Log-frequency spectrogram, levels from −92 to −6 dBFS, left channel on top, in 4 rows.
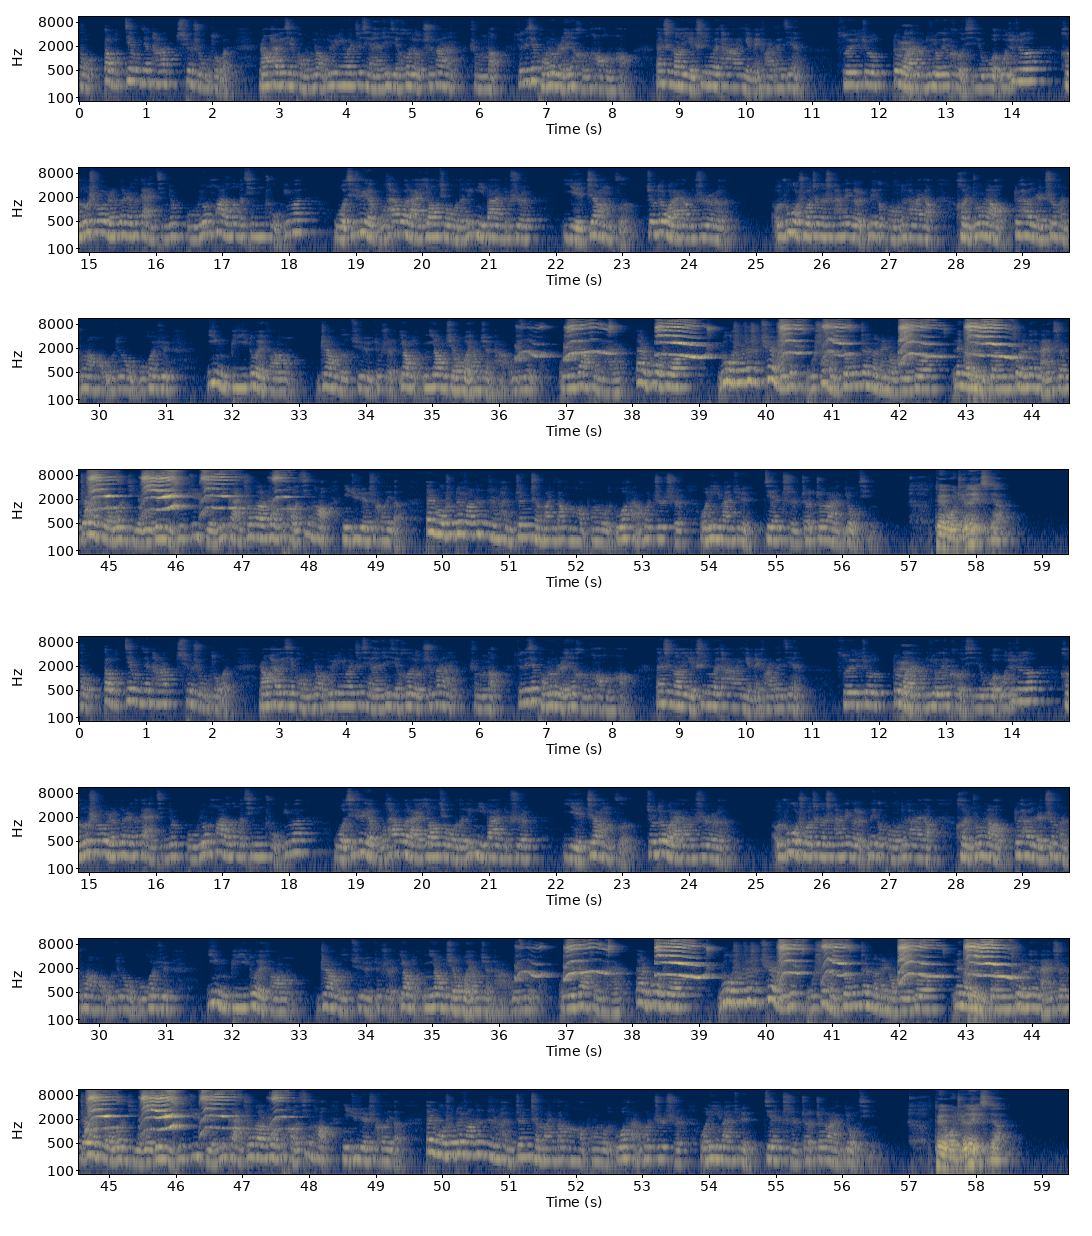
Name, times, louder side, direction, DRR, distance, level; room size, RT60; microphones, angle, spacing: voice 1, 0.0-6.2 6.6-8.2 8.6-10.8 11.4-14.3 14.7-18.2 18.7-21.6 22.1-23.1 23.3-24.5 25.3-31.3 31.6-32.9 33.2-36.5 36.9-38.9 39.3-56.5, left 1 dB, ahead, -11 dB, 0.6 m, -44 dB
Meow, 36.2-36.6 37.0-37.7 38.3-39.1 40.2-40.6 40.8-41.3 42.0-42.7 43.0-43.7 44.6-45.1 45.4-46.0 46.3-46.9 47.4-47.8, right 3 dB, 80° right, 0.7 m, -30 dB
voice 2, 57.0-58.4, right 3 dB, 50° right, -2 dB, 0.3 m, -38 dB
2.6 x 2.1 x 2.2 m, 0.64 s
head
